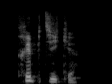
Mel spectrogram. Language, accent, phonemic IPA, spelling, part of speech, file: French, France, /tʁip.tik/, triptyque, noun, LL-Q150 (fra)-triptyque.wav
- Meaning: 1. triptych 2. A three-part customs document allowing for the temporary importation of a motor vehicle into a foreign country without the need to pay customs duties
